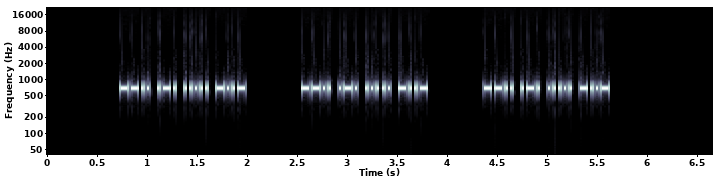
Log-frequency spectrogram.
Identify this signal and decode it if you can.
Morse code, heard as a keyed tone, about 46 wpm, 700 Hz. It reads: ZR5X ZR5X ZR5X
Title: DXCC-100 Call Signs - 4 Characters - Repeated 3x - 45wpm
